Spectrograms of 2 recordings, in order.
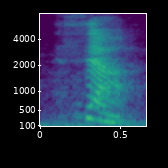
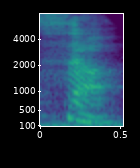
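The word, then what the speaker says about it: ث: It's tha, not sa. Sa is stronger than tha.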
